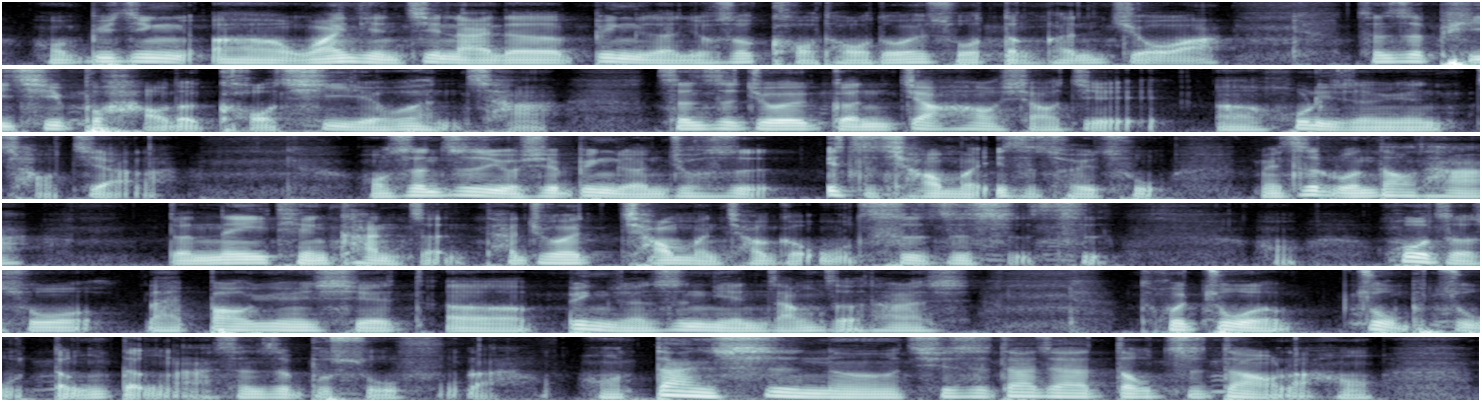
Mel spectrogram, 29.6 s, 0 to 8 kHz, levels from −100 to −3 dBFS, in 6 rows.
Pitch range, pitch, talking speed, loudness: 85-110 Hz, 95 Hz, 280 characters per minute, -21 LUFS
